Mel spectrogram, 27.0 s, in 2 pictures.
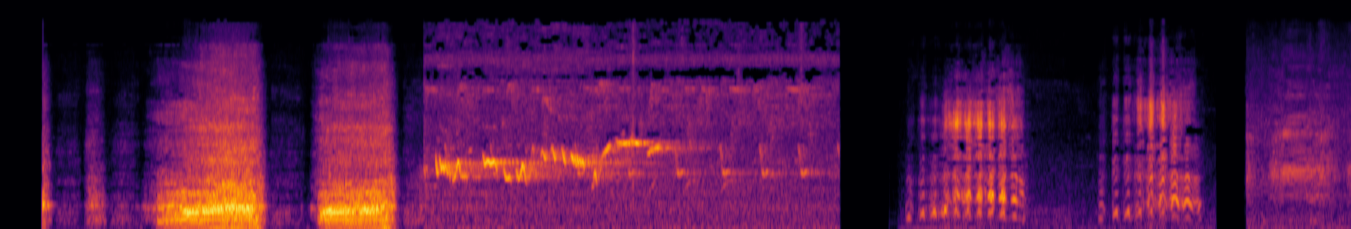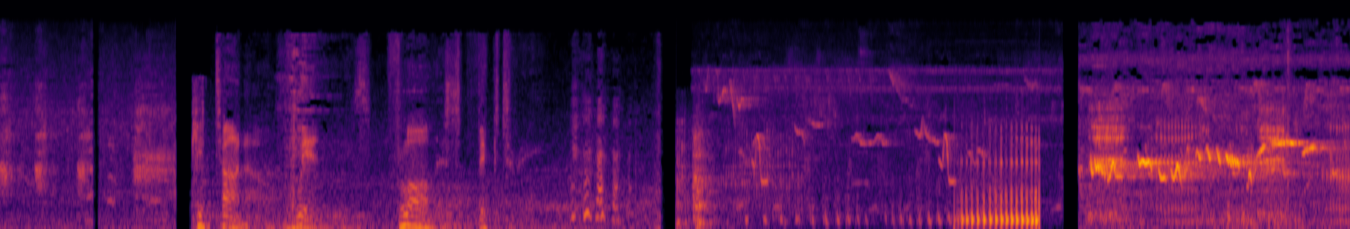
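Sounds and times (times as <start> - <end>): rapid pulsed animal calls: 20.9 - 27.0
deep animal calls: 23.0 - 24.8.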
